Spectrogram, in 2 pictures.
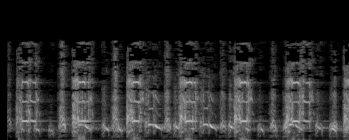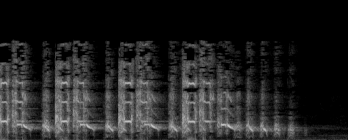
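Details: Grey francolin, three birds met in jungle; loud, harsh squawking notes, each bending downward, repeated rapidly about twice a second without pause through the whole stretch, then silence at the end.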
